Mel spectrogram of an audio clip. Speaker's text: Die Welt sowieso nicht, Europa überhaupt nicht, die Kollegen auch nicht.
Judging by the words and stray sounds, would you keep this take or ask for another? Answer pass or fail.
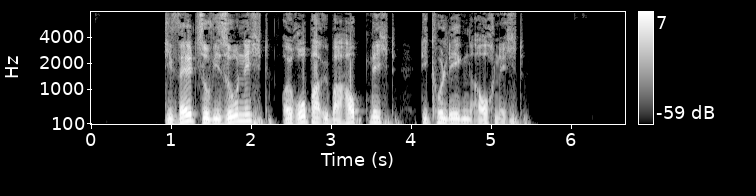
pass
